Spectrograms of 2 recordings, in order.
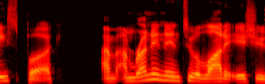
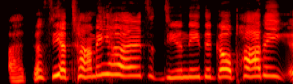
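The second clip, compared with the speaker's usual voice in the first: much higher, fussing Mama voice. Retold or imitated. Dad fusses at his kids before school in a high Mama voice. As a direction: coo at the kids like a fussing mom. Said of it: "Mama voice is fun".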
